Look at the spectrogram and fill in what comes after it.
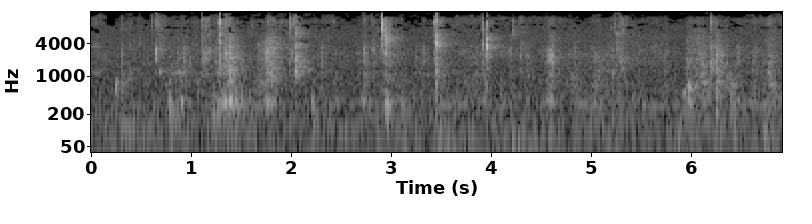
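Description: Close-up chewing and biting of crunchy food, with irregular crisp crunches about twice a second.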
